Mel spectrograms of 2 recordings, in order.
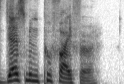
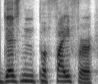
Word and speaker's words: Desmond Pfeiffer: It's Desmond Pfeiffer. – Oh, is it? – Yeah, they pronounce it Desmond Pfeiffer, and they say the P is not silent.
